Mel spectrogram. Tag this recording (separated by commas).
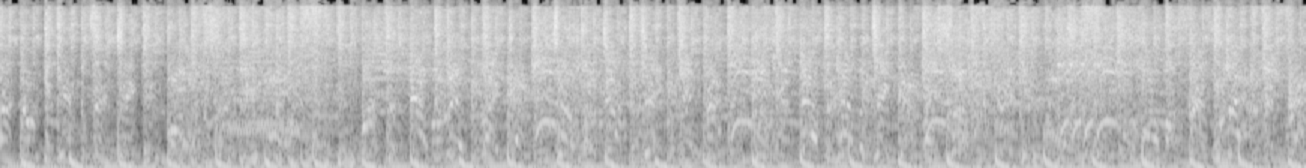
Music, Techno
